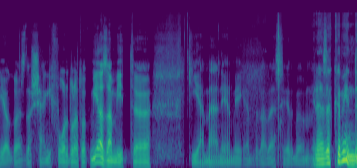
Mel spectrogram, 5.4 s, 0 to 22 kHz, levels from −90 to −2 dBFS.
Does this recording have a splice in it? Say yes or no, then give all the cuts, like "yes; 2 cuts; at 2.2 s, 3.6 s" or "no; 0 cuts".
yes; 1 cut; at 2.8 s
